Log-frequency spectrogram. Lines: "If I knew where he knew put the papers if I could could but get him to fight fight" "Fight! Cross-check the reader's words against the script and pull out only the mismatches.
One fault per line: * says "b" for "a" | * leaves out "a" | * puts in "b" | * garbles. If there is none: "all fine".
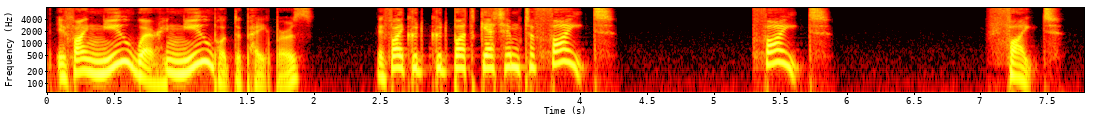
all fine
